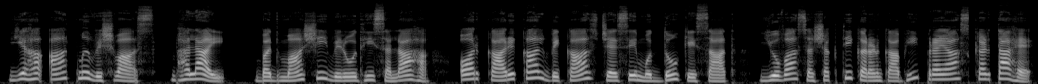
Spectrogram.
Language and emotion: Hindi, neutral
